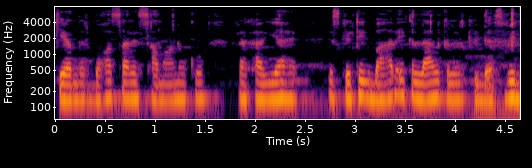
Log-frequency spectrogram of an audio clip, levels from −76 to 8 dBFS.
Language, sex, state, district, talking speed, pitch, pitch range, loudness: Hindi, male, Jharkhand, Ranchi, 230 wpm, 145 Hz, 140-150 Hz, -21 LUFS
